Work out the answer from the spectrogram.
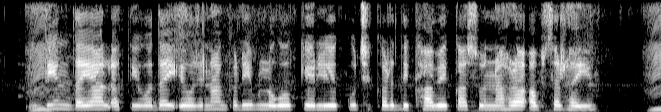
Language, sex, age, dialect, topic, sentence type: Magahi, female, 18-24, Central/Standard, banking, statement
